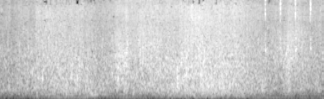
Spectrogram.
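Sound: sea waves and wind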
